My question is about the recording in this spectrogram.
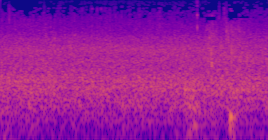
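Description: Steady rushing noise of river current around a drifting boat, mixed with wind on the microphone.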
